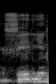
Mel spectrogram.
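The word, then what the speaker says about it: Ferien: और फेरियन इसको हम ए को हमने प्रोनाउंस किया, यहाँ पर ये वाला ए है एफ़ के बाद, उसकी भी प्रोनाउंसिएशन आप हमने वाज़े रखनी है फेरियन, ठीक है, फेरियन।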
